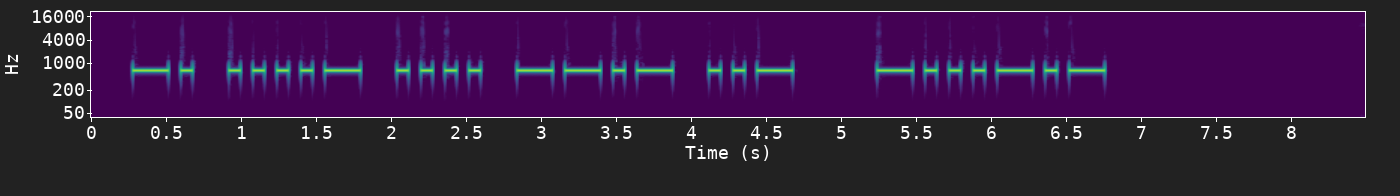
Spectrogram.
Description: Morse code, heard as a keyed tone, about 14 wpm, 650 Hz. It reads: N4HQU <BK>
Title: SOTA QSO Practice 15wpm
